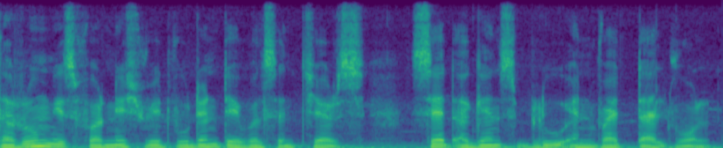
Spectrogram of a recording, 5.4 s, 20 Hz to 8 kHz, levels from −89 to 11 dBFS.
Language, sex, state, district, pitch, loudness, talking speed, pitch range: English, male, Arunachal Pradesh, Lower Dibang Valley, 100 Hz, -16 LUFS, 165 wpm, 90-110 Hz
